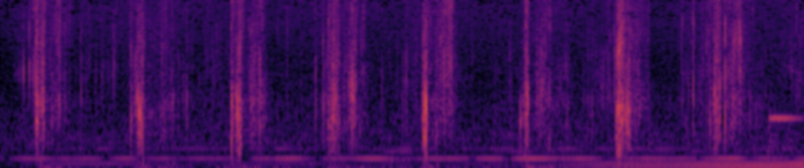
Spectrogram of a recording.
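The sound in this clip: Footsteps of people walking down a road, one of them limping and leaning on the other for support. The footfalls form a steady series of many soft thuds over a low, constant hum.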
